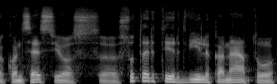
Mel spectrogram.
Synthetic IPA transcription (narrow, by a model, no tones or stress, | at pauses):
konʲsʲɛsʲɪjoːsːʊt̪ɐɾʲt̪ʲɪɪɾd̪ʲʋʲiːlʲɪkɐmʲæːt̪u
